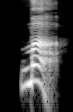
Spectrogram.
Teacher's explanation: the fourth tone starts high and falls all the way down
